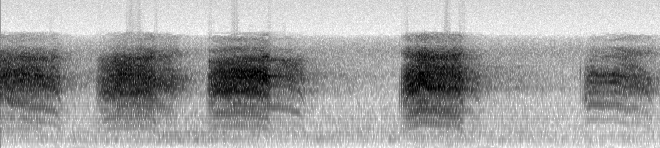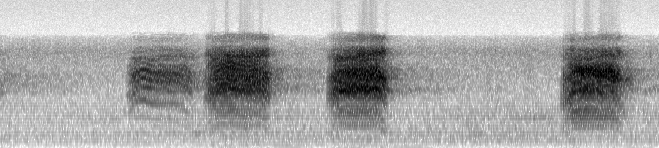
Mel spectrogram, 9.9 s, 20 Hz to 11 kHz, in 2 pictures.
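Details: Common raven out of view yelling near a white-tailed sea eagle nest, Saunja, Estonia, March 2013 afternoon; nine coarse, grating caws in ten seconds, delivered in uneven bursts with short gaps.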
